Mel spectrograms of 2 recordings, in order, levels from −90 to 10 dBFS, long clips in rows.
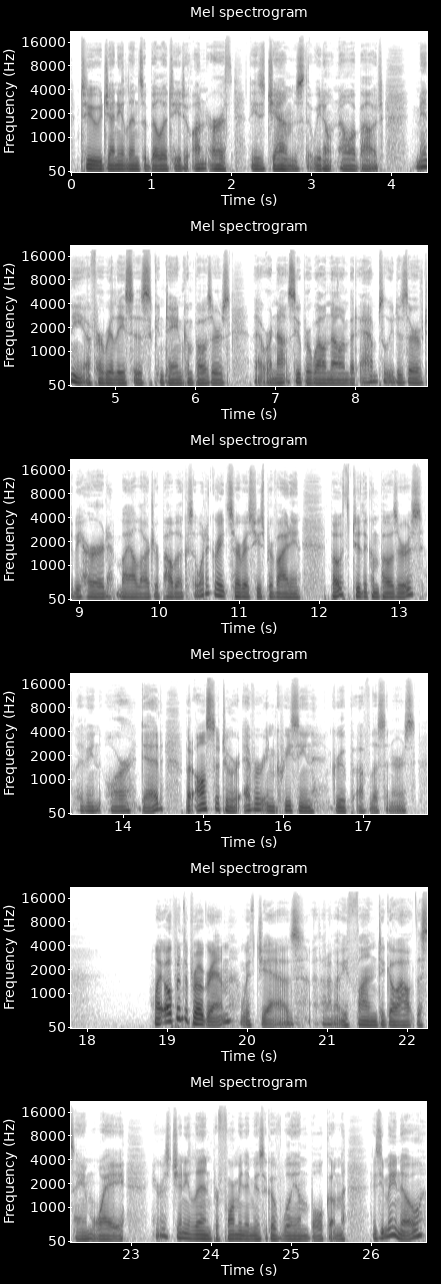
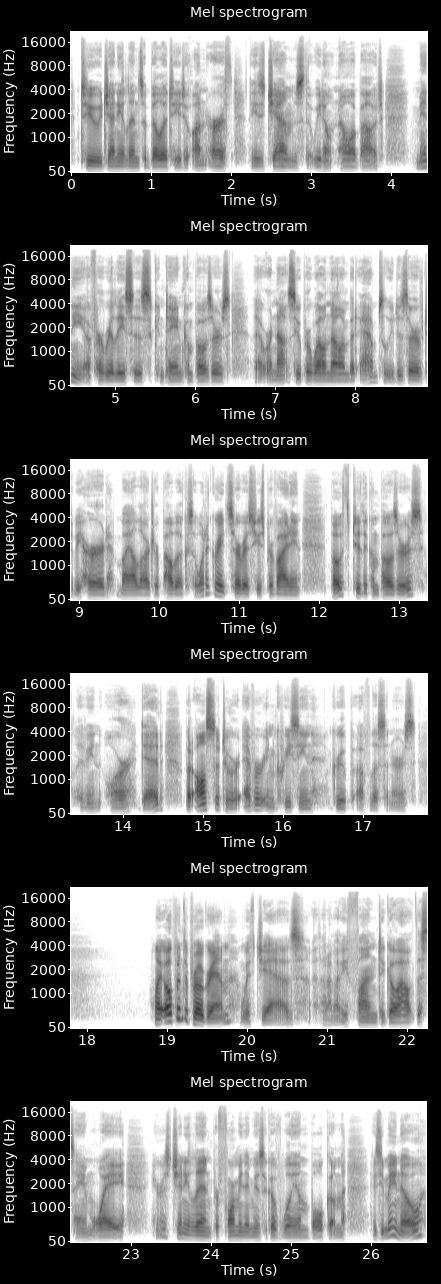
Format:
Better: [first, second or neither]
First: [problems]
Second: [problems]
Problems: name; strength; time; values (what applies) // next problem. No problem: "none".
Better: first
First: none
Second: thin; very; fading below 400 Hz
